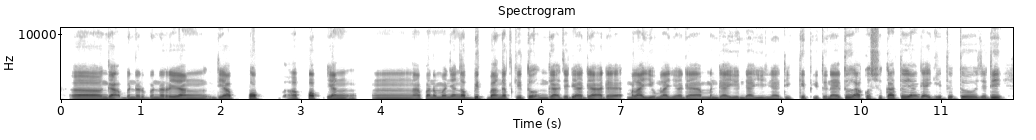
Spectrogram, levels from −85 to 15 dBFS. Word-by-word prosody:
eee, 120 -1 +4
nggak 115 -1 +1
bener-bener 120 0 -2
yang 115 0 +3 0.3
dia 125 +1 +2 0.2
pop, 140 -1 +6 0.2
eee, 125 -2 -2
pop 130 - +7
yang, 125 -1 -1 0.2
eee, 115 -1 -3
apa 115 +4 -2
namanya, 135 +2 +1
nge-beat 135 +4 +1
banget 115 +3 +1
gitu, 125 +5 0
nggak. 120 -1 -1
Jadi 115 +5 -2
ada 120 -3 +1
ada 110 +1 -1 0.2
Melayu, 115 -1 0
Melayunya, 115 +2 -1
ada 110 -1 -1
mendayu-dayunya 110 -1 -2
dikit 105 0 -7
gitu. 105 -1 -8
Nah, 100 - +1
itu 180 - +2
aku 155 +5 -1
suka 175 +1 +2
tuh 175 0 0
yang 160 -1 +2
kayak 145 -2 -1 0.2
gitu 160 - -2
tuh. 150 -3 +2
Jadi, 170 +8 +2
120 Hz, 175 wpm, -22 LUFS, 110-130 Hz, 0.3 s, pop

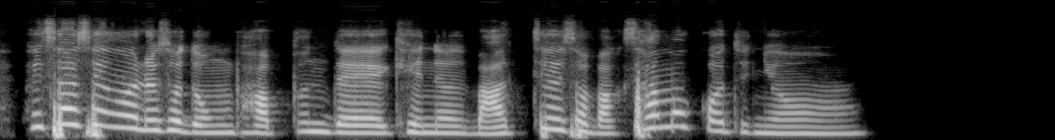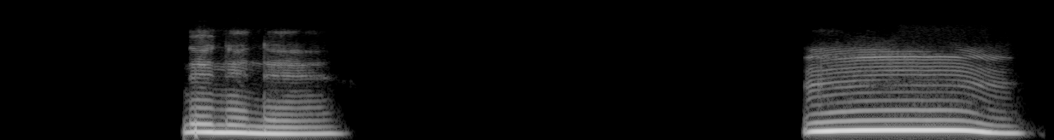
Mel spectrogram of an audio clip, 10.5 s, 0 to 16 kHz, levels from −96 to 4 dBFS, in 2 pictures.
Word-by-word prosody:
회사 350 +4 +5
생활에서 270 -9 +2
너무 200 -2 -2
바쁜데 195 0 -1
걔는 190 -4 -3
마트에서 185 - 0
막 175 -1 -3
사먹거든요. 195 - -3 1.9
네네네. 180 -5 -3 2.3
음. 255 -4 +3
205 Hz, 155 characters per minute, -19 LUFS, 185-260 Hz, 2.3 s, 회사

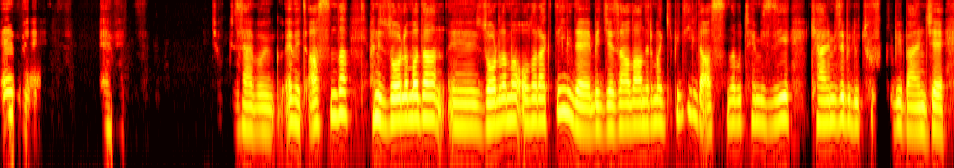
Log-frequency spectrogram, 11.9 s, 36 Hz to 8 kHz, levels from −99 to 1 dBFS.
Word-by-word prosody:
Evet. 210 +2 0 1.1
Evet. - - -13 1.2
Çok - - -22
güzel 135 -1 -4
bir 130 - -5
uygu 125 -1 -6
Evet, 160 -3 -2
aslında, 200 +8 +1 0.2
hani, 190 -1 +2
zorlamadan, 180 +3 +5
eee, 145 -1 -2
zorlama 155 +6 +2
olarak 170 0 0
değil 220 -4 +1
de, 130 -3 +4
bir 140 -1 -1
cezalandırma 150 +3 0
gibi 160 +4 -10
değil 210 -5 -7
de - - +2
aslında 155 +5 -2
bu 160 - -6
temizliği 165 +2 -2 0.3
kendimize 165 +2 0
bir 170 -2 -6
lütuf 150 0 -8 0.2
gibi 150 -2 -5
bence, 130 0 +1
155 Hz, 140 wpm, -21 LUFS, 145-175 Hz, 1.2 s, zorlamadan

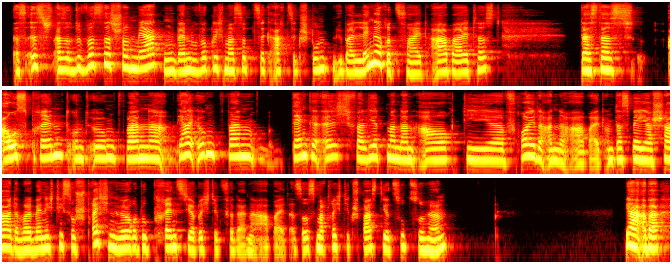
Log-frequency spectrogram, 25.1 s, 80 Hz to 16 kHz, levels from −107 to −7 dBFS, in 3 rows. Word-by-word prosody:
Es 215 -1 -5
ist 275 +2 -1
sch - - -12
also, 230 -1 +1
du 235 +2 -3
wirst 295 +1 +1
das 310 -2 +3
schon 270 -5 +1
merken, 245 -4 +3
wenn 210 +2 +1
du 210 -1 -4
wirklich 240 +1 -4
mal 215 -2 +1
70, 230 0 -7
80 220 0 -6
Stunden 240 +2 -5
über 195 -1 -3
längere 275 - +3
Zeit 180 -3 -6
arbeitest 200 +4 -1 1.0
dass 220 0 +3
das 230 0 0 0.4
ausbrennt 240 +3 +3
und 220 -2 -5
irgendwann 225 0 +1 0.4
ja, 275 +3 +3
irgendwann 255 -2 +1 0.5
denke 245 0 0 0.2
ich, 245 -1 -8
verliert 235 +2 -2
man 225 -2 +1
dann 205 -1 -2
auch 200 +1 -1 0.2
die 195 -2 -2 0.2
Freude 230 +3 0
an 190 - -2
der 175 - -5
Arbeit. 160 - -5
Und 195 0 -5
das 205 +1 -3
wäre 215 - +2
ja 195 -1 +1
schade, 205 -3 +2
weil 180 0 +1
wenn 185 +1 0
ich 200 0 -2
dich 225 0 -4
so 200 - -3
sprechen 235 +1 0
höre, 195 +1 +1
du 200 +1 -1
brennst 200 +2 -2
ja 180 - +1
richtig 175 -2 -8
für - - -8
deine 80 +1 -7
Arbeit. - - -8
Also, 175 +1 -7
es 185 +1 -4
macht 190 0 0
richtig 210 -1 -4
Spaß, 190 +1 -2
dir 185 -2 -2
zuzuhören. 200 0 -2 2.2
Ja, 225 -3 +12
aber 200 -1 +7
215 Hz, 160 wpm, -26 LUFS, 195-240 Hz, 2.2 s, Ja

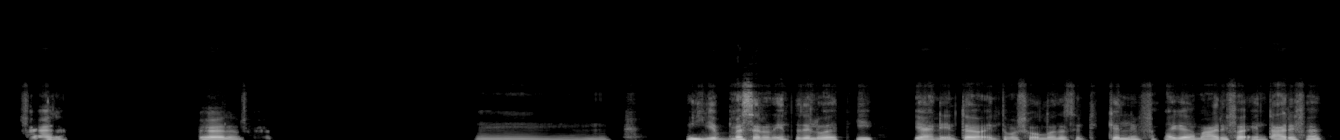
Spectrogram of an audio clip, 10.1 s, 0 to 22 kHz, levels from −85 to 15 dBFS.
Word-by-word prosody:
فعلًا، 125 -3 -3 1.0
فعلًا 125 -1 +5
اشتغل 115 - -19 1.5
امم 120 -3 -14 0.6
طيب 130 - +1
مثلًا 150 -8 +4
أنت 165 -4 -6
دلوقتي، 155 - 0 0.3
يعني 115 -2 +1
أنت 140 - -3
أنت 120 0 +3
ما 120 - -5
شاء - - -4
الله 115 0 -3
لازم 125 +3 -4
تتكلم 145 +7 -2
في 175 -3 -13
حاجة 155 +3 +4
معرفة 160 +6 +2
أنت 165 -2 -5
عارفها، 190 +7 +2
125 Hz, 125 wpm, -22 LUFS, 120-155 Hz, 1.5 s, فعلًا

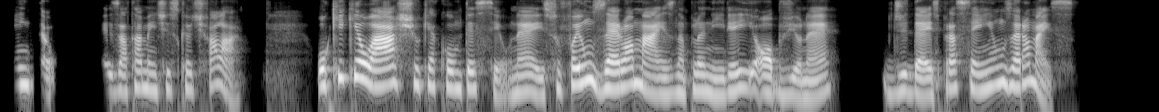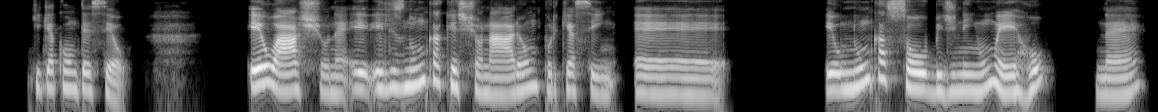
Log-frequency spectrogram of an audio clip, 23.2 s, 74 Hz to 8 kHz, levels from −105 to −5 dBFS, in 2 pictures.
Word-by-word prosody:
Então. 235 0 -4 0.5
Exatamente 185 +1 -5
isso 190 - -9
que - - -8
eu - - -4
ia - - -9
te - - -8
falar. 235 +2 -3 0.7
O 220 - +5
que 315 +7 +1
que 325 +1 +1
eu 295 -4 +8
acho 235 +2 +9
que 230 +1 -7
aconteceu 200 -6 -4
né, 170 0 -1
isso 155 +6 -6
foi 235 +6 +4
um 285 +3 +5
0 205 -1 +5
a 235 - +3
mais 165 -10 +3
na 170 -1 -5
planilha 175 -1 -3
e 200 0 -2
óbvio, 155 -5 -1
né. 145 +7 -2 0.5
De 170 +2 -5
10 150 -4 +1
pra 200 0 -2
100 200 -1 -3
é - - -5
um 255 - 0
0 225 0 +1
a - - -2
mais. - - -3 1.2
Que 205 - -10
que 210 - -3
aconteceu? 200 -2 -6 1.2
Eu 235 +2 +7
acho 185 -2 +3
né, 165 -1 -8
e 195 -1 -1
eles 200 +1 -2
nunca 255 +5 0
questionaram 185 -4 -1
porque, 185 -3 -9
assim, 175 0 -7 0.2
eh, 160 -2 -5 1.0
eu 185 0 +2
nunca 235 +11 0
soube 195 - +1
de 175 +1 -7
nenhum 180 +7 -2
erro, 175 - -1 0.4
né, 155 +6 -6
190 Hz, 145 wpm, -22 LUFS, 170-220 Hz, 1.2 s, acho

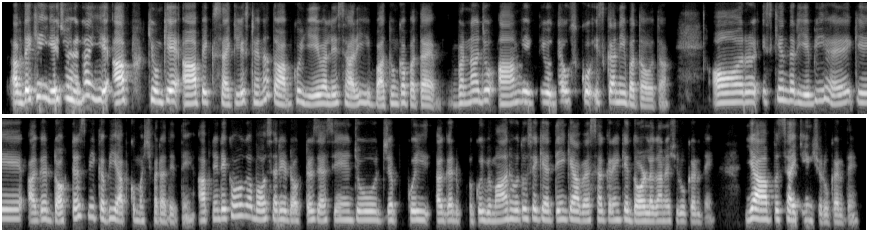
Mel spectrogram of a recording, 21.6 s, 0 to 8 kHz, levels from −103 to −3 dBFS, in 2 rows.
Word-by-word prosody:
अब 215 - +8
देखिए, 260 +9 +8
ये - - +12
जो 305 - +3
है 240 - +4
ना - - +4 0.2
ये - - +9
आप - - +9 0.2
क्योंकि 245 -2 +5 0.2
आप 205 +3 +7
एक 225 -1 +2
साइकिलिस्ट 200 +5 -2
हैं 210 - -3
ना - - -3
तो 210 - +2
आपको 190 +7 +2
ये 185 -4 +1
वाली 195 0 +1
सारी 205 +1 -2
बातों 195 -2 0
का 215 - -1
पता 170 0 -1
है। - - -5 0.2
वरना 210 +5 -1
जो 255 - +4 0.2
आम 195 +4 0
व्यक्ति 225 -1 -2
होता 215 +2 0
है - - +2
उसको 450 - -1
इसका 230 +1 -1
नहीं 225 -1 -2
पता 175 -5 -2
होता 140 -1 -6 0.7
और 220 +1 +3 0.2
इसके 235 +3 -7
अंदर 250 -3 -1
ये 195 -2 +1
भी 250 +6 -7
है 210 -2 -3
कि 215 - -1 0.4
अगर 195 +4 -3
डॉक्टर्स 220 +10 -1
भी 250 - -7
कभी 210 +1 -3
आपको - - -4
मशवरा 165 -1 -8
देते - - -13
हैं। - - -14
आपने 180 +3 -4
देखा 215 +5 -1
होगा 265 -1 -1
बहुत 200 -3 -2
सारे 200 -1 -3
डॉक्टर्स 190 0 -5
ऐसे 185 +2 -10
हैं 185 0 -7
जो 185 0 -2
जब 185 0 -5
कोई 190 -3 -2
अगर 170 +1 -3 0.2
कोई 185 - -3
बीमार 175 +2 -2
हो 200 -1 -2
तो 220 - -3
उसे 215 0 -3
कहते 195 -2 -3
हैं 200 - -7
कि 205 - -2
आप 185 -2 +1
ऐसा 175 +2 -5
करें 185 0 -7
कि 195 - -2
दौड़ 165 -2 +2
लगाना 165 0 -3
शुरू 165 0 -10
कर 155 - -8
दें, 150 - -20 0.4
या 215 +1 +7
आप 200 0 +3
साइकिलिंग 175 0 -2
शुरू 160 -3 -9
कर 145 0 -6
दें। 140 - -16
200 Hz, 235 wpm, -22 LUFS, 180-225 Hz, 0.7 s, ये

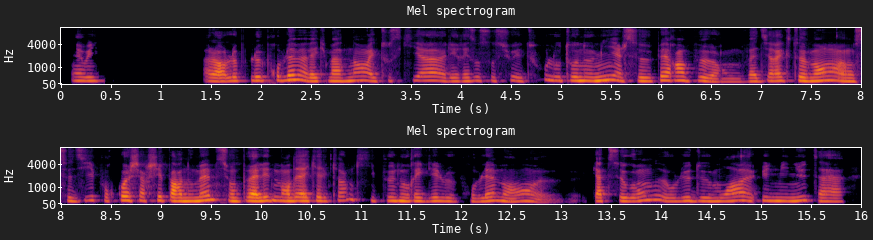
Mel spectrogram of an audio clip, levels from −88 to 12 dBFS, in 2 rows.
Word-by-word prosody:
Et 220 - -2
oui. 215 0 -3 1.0
Alors 195 -2 +3
le 215 +2 0
p 215 - -17
le 225 -1 0
problème 245 +4 +2
avec 200 -4 0
maintenant, 205 +3 +1
avec 205 -2 -2
tout 205 - -15
ce 215 +1 -20
qu'il 235 +2 -13
y - - -3
a, 230 -2 -1
les 195 - -5
réseaux 205 +2 -5
sociaux 215 +1 -12
et 200 - -7
tout, 270 +8 -20
l'autonomie, 220 +1 +2
elle 225 -4 -2
se 215 -1 -4
perd 235 +4 0
un 235 - +4
peu, 210 -3 -2
hein. 170 - -3
On 170 0 -12
va 185 +3 -2
directement, 215 +3 +1
heu, - - +3
on - - 0
se 195 +3 -8
dit: 215 +5 -6
«Pourquoi 240 +1 +1
chercher 225 0 -2
par 205 -2 +6
nous-mêmes 220 +7 +5
si 270 - -10
on 200 - +4
peut 210 - -3
aller 205 +2 +8
demander 215 -2 +2
à 210 - +6
quelqu'un 210 +5 -4
qui 270 -6 -13
peut 215 +1 -4
nous 210 -1 +4
régler 205 0 -1
le 195 -2 -3
problème 195 +5 -3
en, 190 +1 -2
heu, - - -15 0.3
4 200 -1 0
secondes 200 +5 -3
au 190 -1 -5
lieu 210 +2 -2
de 200 0 -4
moi 205 +5 0
1 215 -2 -2
minute 210 +3 -1
à 180 -2 -4
210 Hz, 235 wpm, -23 LUFS, 200-225 Hz, 1.0 s, aller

